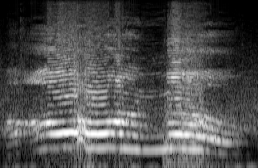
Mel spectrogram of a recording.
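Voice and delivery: loud, drawn-out cry of dismay. Real, not acted. Commentator watching disaster in the ring, loudly dismayed. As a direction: groan it out at full volume.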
